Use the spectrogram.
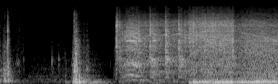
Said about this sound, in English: Okay, Bigfoot. Hop in the driver's seat, turn the engine over, and make sure she's in park beforehand. Turn engine over? It means start the engine.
